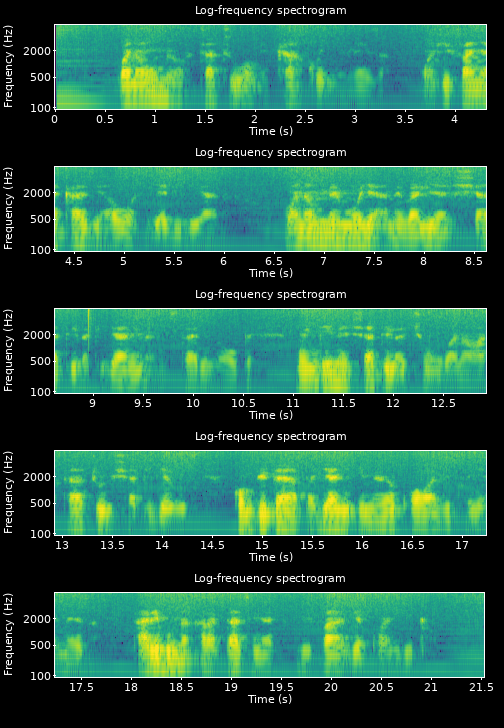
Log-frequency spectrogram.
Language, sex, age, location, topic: Swahili, male, 25-35, Nairobi, education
